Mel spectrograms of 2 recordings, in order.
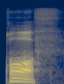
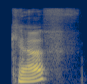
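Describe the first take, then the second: First: "qaf" with a uvular q and backed a; velarized qaf. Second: "Kaf" with a front k and bright a. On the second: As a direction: keep "Kaf" forward. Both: Shown as a demonstration. Teacher contrasts kaf with qaf. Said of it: "when we compare kaf and qaf".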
